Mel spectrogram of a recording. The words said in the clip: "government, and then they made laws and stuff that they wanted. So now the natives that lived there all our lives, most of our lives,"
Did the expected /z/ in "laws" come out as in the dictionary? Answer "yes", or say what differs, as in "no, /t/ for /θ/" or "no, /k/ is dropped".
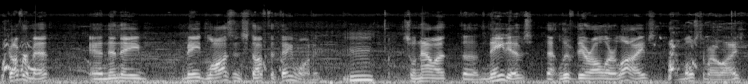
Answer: yes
